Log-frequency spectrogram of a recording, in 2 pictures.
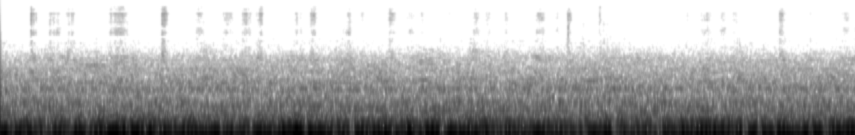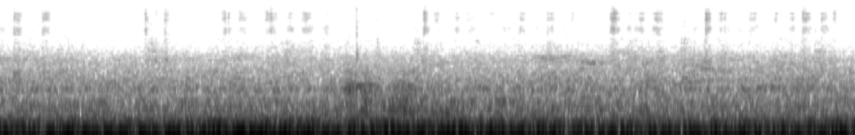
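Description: Marker pen writing on paper: faint, irregular scratching strokes as words are written by hand, over a steady low hum.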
